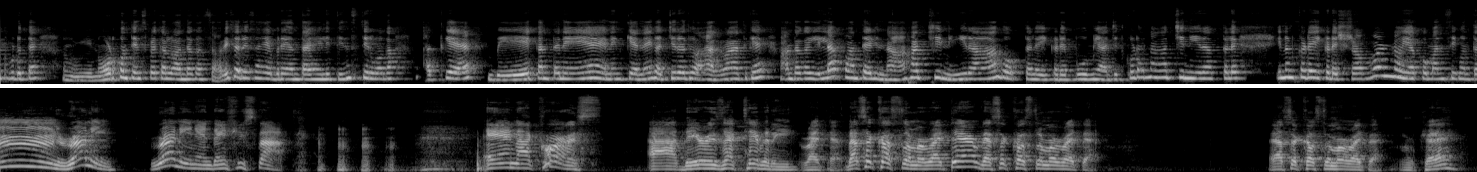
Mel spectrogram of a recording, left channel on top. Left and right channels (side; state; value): both; different; correlation 0.00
